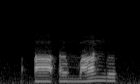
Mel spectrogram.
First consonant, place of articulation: glottal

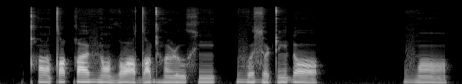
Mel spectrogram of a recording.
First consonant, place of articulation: uvular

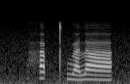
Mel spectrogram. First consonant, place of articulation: glottal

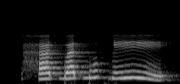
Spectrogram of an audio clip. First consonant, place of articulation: glottal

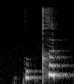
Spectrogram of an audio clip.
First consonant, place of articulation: velar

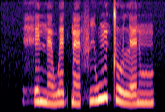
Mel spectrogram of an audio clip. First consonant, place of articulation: glottal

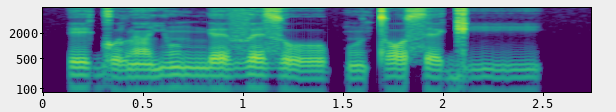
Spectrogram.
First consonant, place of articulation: velar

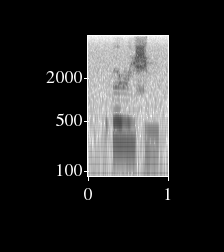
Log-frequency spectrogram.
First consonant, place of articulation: glottal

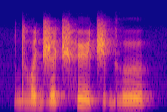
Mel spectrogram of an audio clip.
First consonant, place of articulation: alveolar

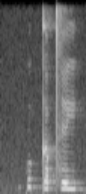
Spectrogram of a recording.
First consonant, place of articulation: velar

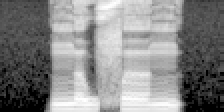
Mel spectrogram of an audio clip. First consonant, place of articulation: velar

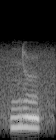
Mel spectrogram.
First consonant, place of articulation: palatal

